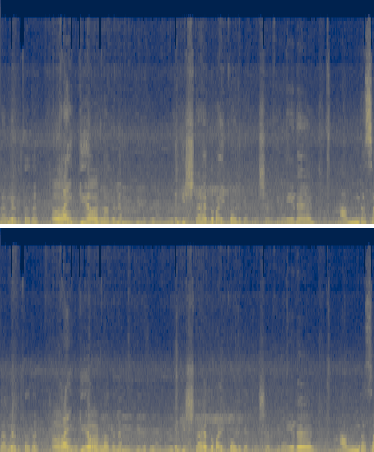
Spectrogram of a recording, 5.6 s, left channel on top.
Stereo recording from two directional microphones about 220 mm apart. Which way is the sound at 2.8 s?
50° left (ahead or behind).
